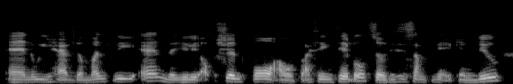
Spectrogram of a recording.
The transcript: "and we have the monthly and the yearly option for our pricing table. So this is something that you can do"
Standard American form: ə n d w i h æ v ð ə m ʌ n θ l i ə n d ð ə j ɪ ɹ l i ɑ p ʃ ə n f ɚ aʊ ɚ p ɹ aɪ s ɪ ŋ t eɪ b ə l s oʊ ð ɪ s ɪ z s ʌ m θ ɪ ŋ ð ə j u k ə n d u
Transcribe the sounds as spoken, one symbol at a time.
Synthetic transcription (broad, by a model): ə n w i h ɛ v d ə m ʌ n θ l i ə n d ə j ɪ l i ɑ p ʃ ə n f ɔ aʊ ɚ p l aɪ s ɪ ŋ t eɪ b ə l s oʊ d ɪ s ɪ s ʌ m t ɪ ŋ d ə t k ə n d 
